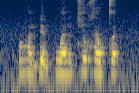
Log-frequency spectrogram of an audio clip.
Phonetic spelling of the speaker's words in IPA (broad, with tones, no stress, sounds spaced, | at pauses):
v ə̰˧˨ n ɗ ḛ˧˨ w k w ə˨˩ n t͡ɕ ə˧ w z ə˨˦ w t̪ ə˨˩ t̚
